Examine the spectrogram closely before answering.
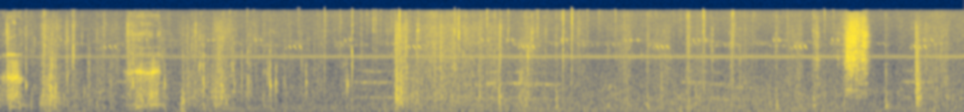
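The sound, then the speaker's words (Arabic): A donkey's hooves clop as it walks, with many irregular hoof taps that are fairly faint and steady throughout. A few louder knocks stand out along the way. “تعال، ساعدني قليلا. هيا تعال أيها الحمار. هيا هيا هيا هيا من هنا، هيا اخرج، هيا.”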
